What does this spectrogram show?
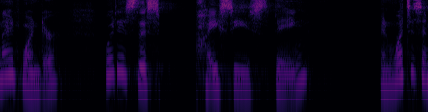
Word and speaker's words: Pisces: and how it had the word pisses on the side of it. She kind of laughed and asked me to show her the fish. She corrected my pronunciation and I had a new word in my vocabulary.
